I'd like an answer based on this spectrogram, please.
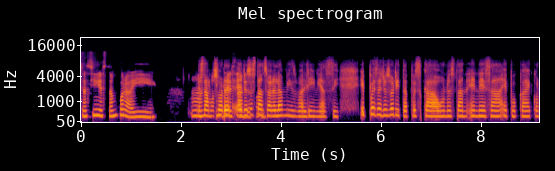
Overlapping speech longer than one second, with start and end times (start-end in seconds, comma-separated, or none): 2.3-3.9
